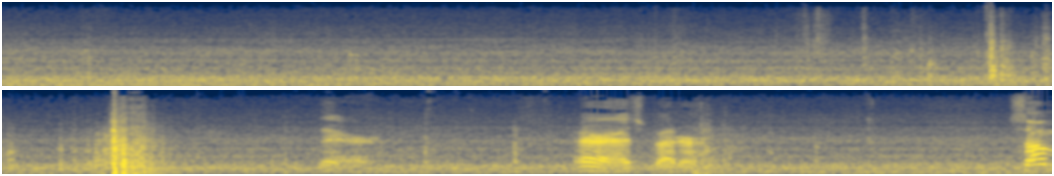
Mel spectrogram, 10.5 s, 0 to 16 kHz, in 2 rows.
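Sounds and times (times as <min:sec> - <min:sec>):
low vehicle rumble: 0:00.0 - 0:10.4
car door shutting with a solid thud: 0:03.3 - 0:06.3
car door clicking open: 0:04.0 - 0:06.2
speech: 0:06.8 - 0:07.5, 0:08.1 - 0:09.0.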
